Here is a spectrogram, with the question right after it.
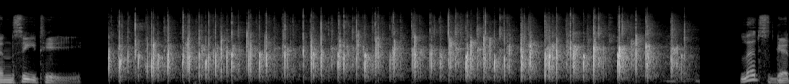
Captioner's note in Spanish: aplausos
